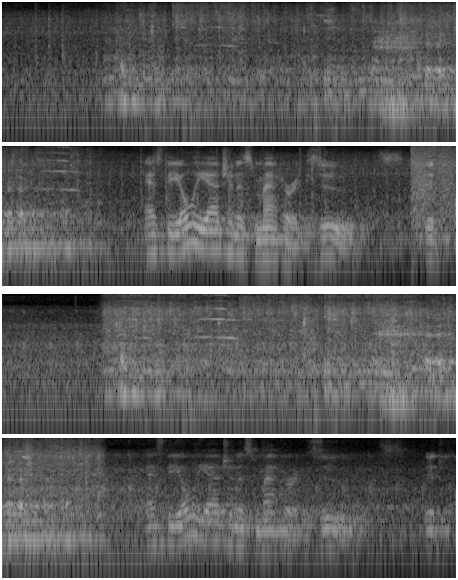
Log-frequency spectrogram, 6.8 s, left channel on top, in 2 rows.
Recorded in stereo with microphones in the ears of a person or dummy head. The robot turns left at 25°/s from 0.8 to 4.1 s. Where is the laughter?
10° left, 3.5 m; by 4.4 s 20° right, 3.5 m.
